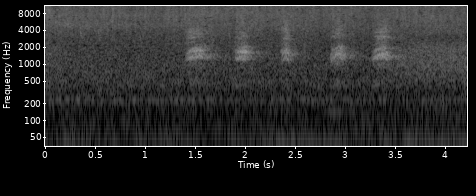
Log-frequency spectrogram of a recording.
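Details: A distant common raven in a snowy valley bottom in mid-winter, possibly near an animal carcass, gives five short, hoarse croaks about every half second over a steady low rumble of wind.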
